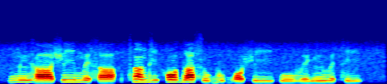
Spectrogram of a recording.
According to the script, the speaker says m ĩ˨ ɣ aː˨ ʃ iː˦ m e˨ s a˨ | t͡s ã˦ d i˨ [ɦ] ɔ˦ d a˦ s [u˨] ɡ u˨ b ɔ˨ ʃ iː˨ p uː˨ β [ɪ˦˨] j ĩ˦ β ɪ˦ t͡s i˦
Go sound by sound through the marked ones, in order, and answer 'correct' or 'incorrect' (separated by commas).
incorrect, correct, incorrect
